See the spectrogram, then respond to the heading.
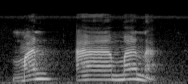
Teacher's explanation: nun sukun tersebut harus dibaca jelas suaranya itu jelas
